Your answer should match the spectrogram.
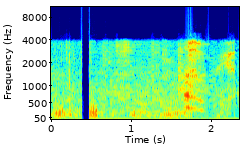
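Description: Wordless vocal noises from a voice, with a short dropout to silence about half a second in and a louder pitched sound near the end.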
